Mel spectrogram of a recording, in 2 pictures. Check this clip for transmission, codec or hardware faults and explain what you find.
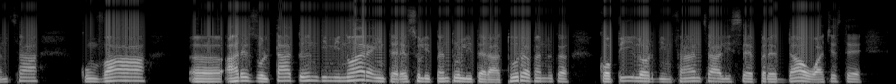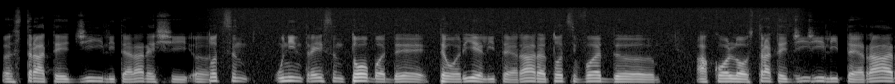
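Two faults are audible in this speech clip.

From the start to 8.38 s there is a steady robotic buzz at 200 Hz riding on the speech. This is buffer tearing: writer and reader cross every 5 ms period, so a small slice of each buffer replays audio from roughly 15 ms earlier, with hard joins either side.

From 10.90 s, just after "ă strategii literare și", until 17.17 s, hiss rises to roughly 25 dB below the speech. This is digital radio blending to analogue: the receiver lost its digital stream and cross-faded over 285 ms to the FM broadcast, with no level change, then returned.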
